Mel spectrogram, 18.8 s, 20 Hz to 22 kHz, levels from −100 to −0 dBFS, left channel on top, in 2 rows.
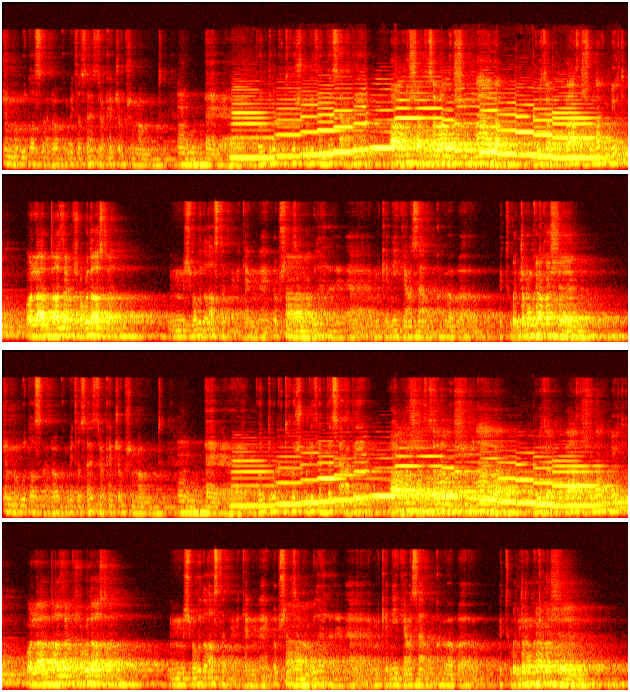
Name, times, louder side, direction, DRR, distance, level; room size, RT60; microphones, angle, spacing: voice 1, 0.0-2.3 3.0-6.2 6.6-7.5 10.3-10.5 11.9-16.6 16.8-17.4, right 1 dB, 30° right, 0 dB, 2.7 m, -30 dB
sound 1, 3.4-9.1, left 2 dB, 65° left, 0.7 m, -19 dB
voice 2, 5.8-7.6 7.9-9.3 9.7-11.2 13.6-14.1 17.0-18.0, left 1 dB, 30° left, -1 dB, 2.4 m, -20 dB
28.5 x 24.0 x 5.2 m, 2.6 s
head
